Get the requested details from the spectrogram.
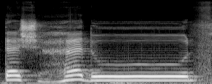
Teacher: ہاں کا دھیان رکھنا ہے، یہ دو آنکھوں والی ہاں ہے اور یہ سینے سے نکلتی ہے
